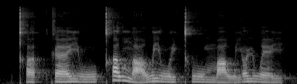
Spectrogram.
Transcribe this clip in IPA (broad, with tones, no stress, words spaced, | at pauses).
kʰɐ˨˥t̚kɛː˨˧juː˨˧ kʰɐ˥w n̪aː˨˥wjuː˧jkʰuː˧maː˨w jɵ˥ɥwe˧j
